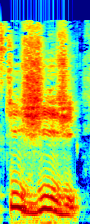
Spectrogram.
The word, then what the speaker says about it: Kijiji: Existe um site muito conhecido no Canadá que nós pronunciamos Kijiji.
